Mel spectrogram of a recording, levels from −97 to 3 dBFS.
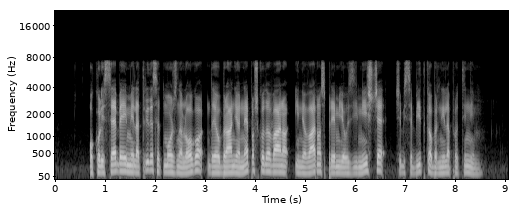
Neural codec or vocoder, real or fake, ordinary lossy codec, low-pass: none; real; none; 7.2 kHz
